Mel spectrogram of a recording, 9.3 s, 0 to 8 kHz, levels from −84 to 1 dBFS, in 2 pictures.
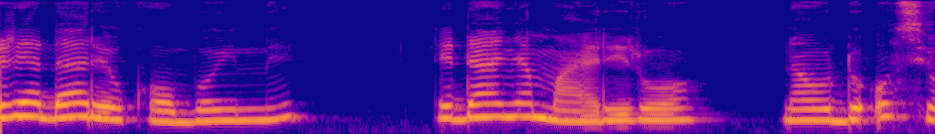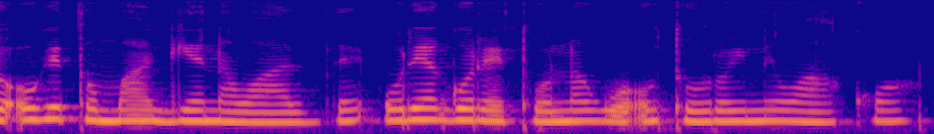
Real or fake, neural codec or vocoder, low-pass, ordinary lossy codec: real; none; none; none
